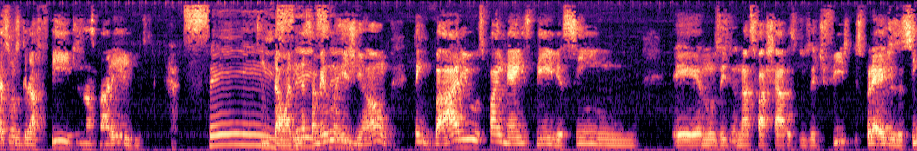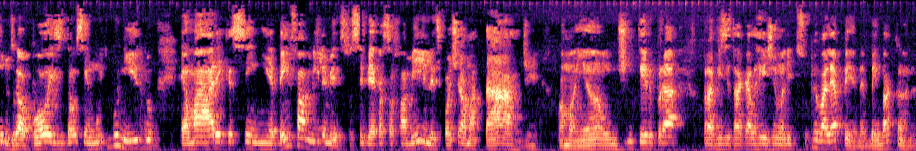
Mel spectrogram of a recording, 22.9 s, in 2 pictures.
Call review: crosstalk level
present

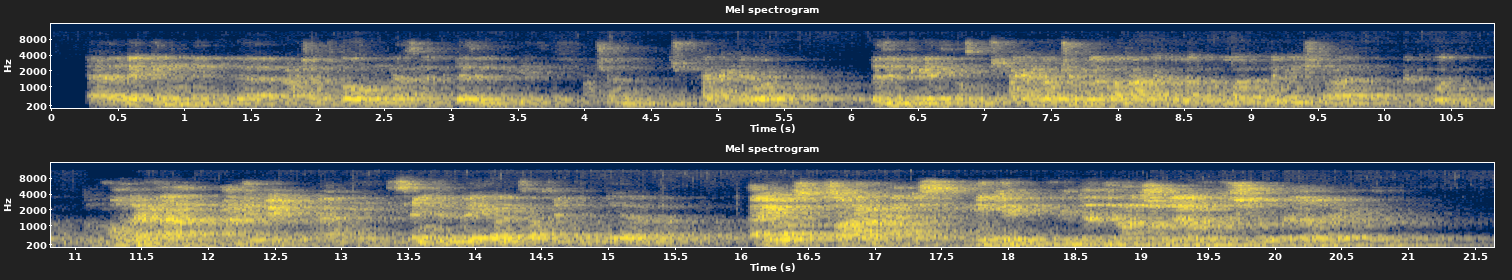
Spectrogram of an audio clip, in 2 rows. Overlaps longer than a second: none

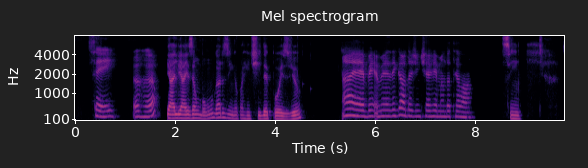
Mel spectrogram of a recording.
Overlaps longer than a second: none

